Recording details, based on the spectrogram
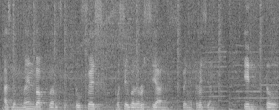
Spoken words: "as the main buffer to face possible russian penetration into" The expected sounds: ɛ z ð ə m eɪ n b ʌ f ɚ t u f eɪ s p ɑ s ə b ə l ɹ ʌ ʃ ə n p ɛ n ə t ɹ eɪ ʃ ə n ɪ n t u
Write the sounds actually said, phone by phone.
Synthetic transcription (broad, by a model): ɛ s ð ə m eɪ n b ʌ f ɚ t u f eɪ s p ɑ s ə b ə l ɹ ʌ s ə n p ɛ n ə t ɹ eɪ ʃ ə n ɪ n t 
